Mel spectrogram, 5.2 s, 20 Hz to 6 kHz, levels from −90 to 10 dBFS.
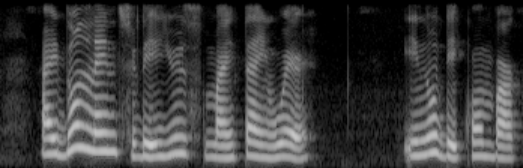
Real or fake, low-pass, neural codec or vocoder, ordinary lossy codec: fake; 5.4 kHz; codec, 16 kHz, 6 kbps, DAC; none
